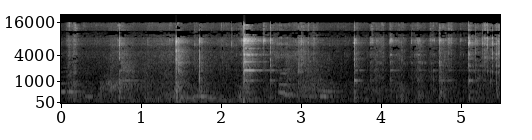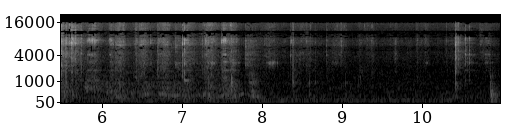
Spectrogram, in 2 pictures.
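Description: Metal spoon stirring coarsely ground toasted almonds and icing sugar in a glass bowl: gritty scraping and light clinks against the glass, with one sharp ringing clink about two seconds in. The stirring grows quieter in the second half.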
